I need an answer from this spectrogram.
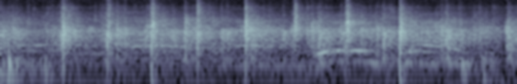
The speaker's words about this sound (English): Somebody clap your hands and give him great praise.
